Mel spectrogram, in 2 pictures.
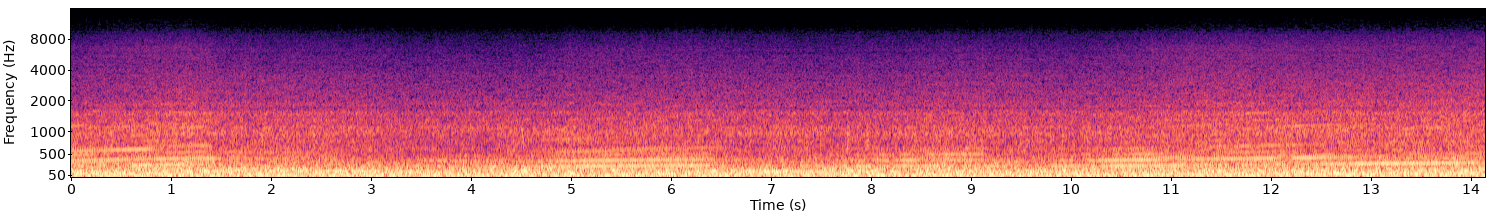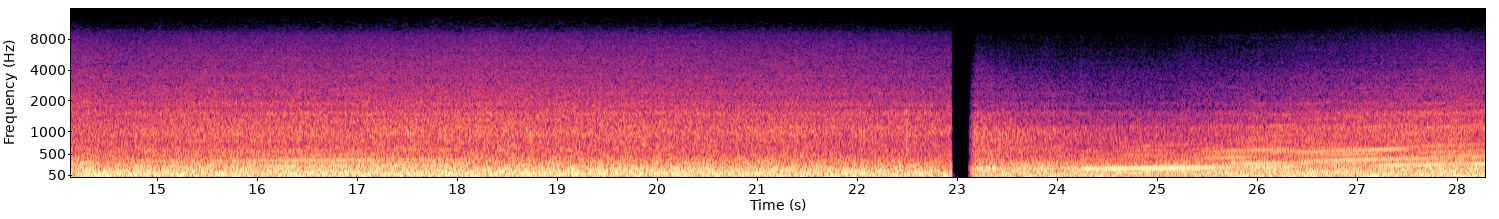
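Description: BMW E46 M3's S54 inline-six, with an Eventuri intake and a Status Gruppe muffler, heard from inside the cabin under hard acceleration. The engine note climbs in pitch and drops back several times as it is run through the gears. The sound cuts out for a split second about five seconds before the end.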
